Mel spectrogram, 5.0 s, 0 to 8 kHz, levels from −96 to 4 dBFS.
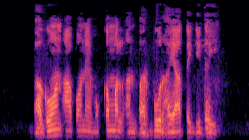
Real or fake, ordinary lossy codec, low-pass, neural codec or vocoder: real; MP3, 32 kbps; 7.2 kHz; none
